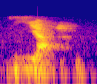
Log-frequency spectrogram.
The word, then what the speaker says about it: día: La palabra día lleva tilde sobre la I. Entonces, es una vocal cerrada tónica, una vocal cerrada tónica. Lleva tilde en la vocal cerrada y está unida a una vocal abierta. Al llevar tilde se rompe el diptongo. Esto no forma diptongo, es un hiato.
